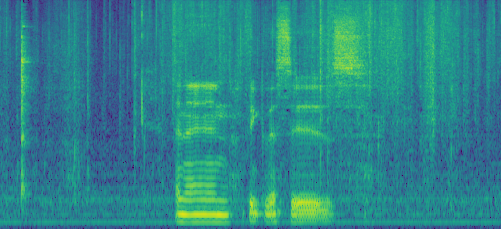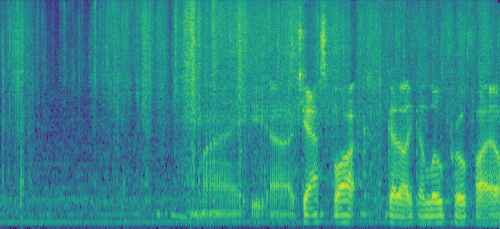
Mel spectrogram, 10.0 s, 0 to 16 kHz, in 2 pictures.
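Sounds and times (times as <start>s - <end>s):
plastic bag crinkling: 0.5s - 10.0s.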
